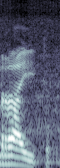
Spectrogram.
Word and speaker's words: write: अब देखिए केवल RITE को देखिए, ये लिखा है राइट, और W है यहाँ पर साइलेंट, तो इसे हम पढ़ेंगे केवल राइट।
